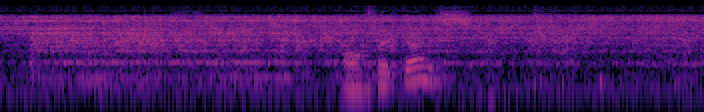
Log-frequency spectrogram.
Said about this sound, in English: you are going to get a flush down the loo, if I can find it.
